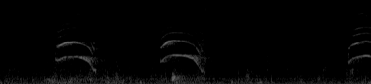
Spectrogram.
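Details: Indoor house cats: an upset mother cat and kittens playing with a horse-drawn carriage toy. Three arched, rising-then-falling meows about a second apart over steady low room noise.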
